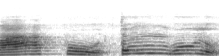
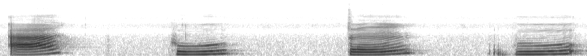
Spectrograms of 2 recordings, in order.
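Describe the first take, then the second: First: Slow whole word. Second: A-cu-tan-gu-lo, each syllable drawn out with long gaps; split into syllables. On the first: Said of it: "Então, cinco sílabas". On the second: Teacher shows the class how to split the word into syllables. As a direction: slowly break "Acutangulo" into its five syllables. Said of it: "você faz assim, ó". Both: Shown as a demonstration.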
